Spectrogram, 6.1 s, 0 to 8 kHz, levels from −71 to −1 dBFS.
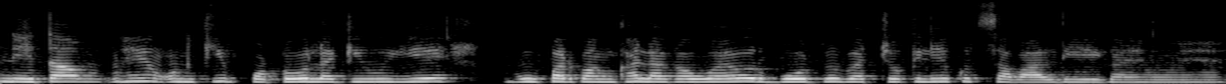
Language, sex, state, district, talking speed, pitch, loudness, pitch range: Hindi, female, Jharkhand, Jamtara, 235 wpm, 270 Hz, -21 LUFS, 260-280 Hz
